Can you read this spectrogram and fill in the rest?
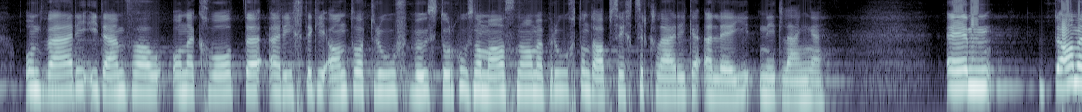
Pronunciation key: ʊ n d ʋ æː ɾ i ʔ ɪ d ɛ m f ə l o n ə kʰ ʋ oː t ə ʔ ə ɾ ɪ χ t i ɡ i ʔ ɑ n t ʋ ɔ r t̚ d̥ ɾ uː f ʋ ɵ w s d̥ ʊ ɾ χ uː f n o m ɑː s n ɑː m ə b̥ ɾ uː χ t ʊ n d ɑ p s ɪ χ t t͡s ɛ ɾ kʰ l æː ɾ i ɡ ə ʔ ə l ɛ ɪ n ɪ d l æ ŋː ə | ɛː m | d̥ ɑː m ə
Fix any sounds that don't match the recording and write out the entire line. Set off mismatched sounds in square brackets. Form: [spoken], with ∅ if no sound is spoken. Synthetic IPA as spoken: ʊ n d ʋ æː ɾ i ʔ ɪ d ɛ m f [ɑ] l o n ə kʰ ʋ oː t ə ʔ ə ɾ ɪ χ t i ɡ i ʔ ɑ n t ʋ ɔ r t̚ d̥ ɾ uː f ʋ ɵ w s d̥ ʊ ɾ χ uː [s] n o m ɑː s n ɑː m ə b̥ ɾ uː χ t ʊ n d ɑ p s ɪ χ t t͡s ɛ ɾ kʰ l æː ɾ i ɡ ə ʔ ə l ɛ ɪ n ɪ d l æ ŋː ə | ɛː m | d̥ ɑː m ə

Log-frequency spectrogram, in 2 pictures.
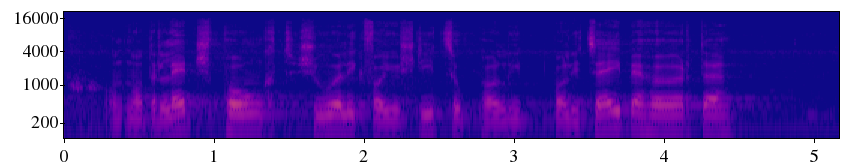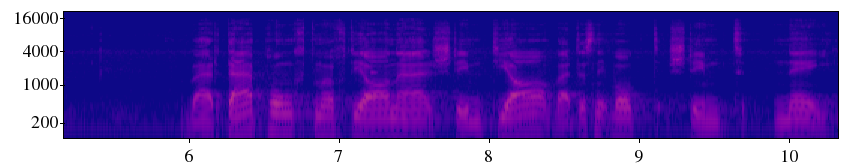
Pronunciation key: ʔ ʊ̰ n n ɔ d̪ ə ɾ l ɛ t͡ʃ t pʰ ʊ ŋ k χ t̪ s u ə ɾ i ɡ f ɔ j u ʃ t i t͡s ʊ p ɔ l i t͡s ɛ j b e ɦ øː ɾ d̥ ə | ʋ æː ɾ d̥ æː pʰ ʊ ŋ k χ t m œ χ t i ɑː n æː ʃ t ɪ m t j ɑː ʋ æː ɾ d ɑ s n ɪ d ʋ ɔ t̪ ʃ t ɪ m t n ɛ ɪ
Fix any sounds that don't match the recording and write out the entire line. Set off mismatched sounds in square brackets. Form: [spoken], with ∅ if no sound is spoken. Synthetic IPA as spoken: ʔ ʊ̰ n n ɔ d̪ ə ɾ l ɛ t͡ʃ t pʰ ʊ ŋ k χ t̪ [ʃ] u ə [l] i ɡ f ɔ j u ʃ t i t͡s ʊ p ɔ l i t͡s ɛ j b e ɦ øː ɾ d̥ ə | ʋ æː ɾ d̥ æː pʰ ʊ ŋ k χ t m œ χ t i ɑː n æː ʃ t ɪ m t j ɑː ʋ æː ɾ d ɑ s n ɪ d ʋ ɔ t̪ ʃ t ɪ m t n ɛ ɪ

